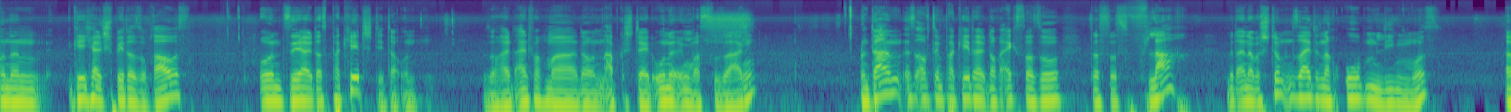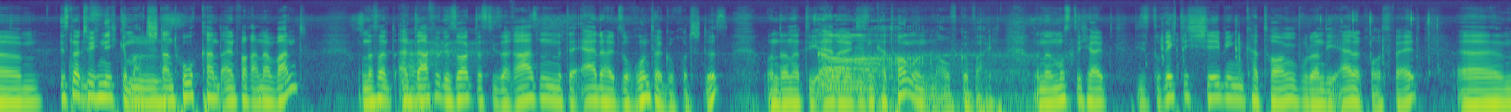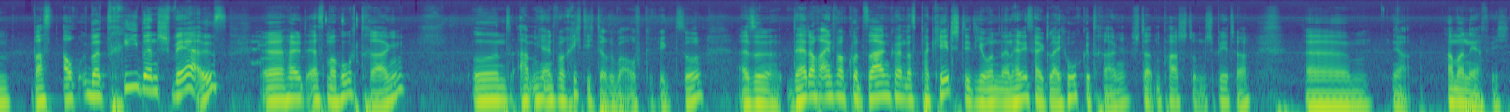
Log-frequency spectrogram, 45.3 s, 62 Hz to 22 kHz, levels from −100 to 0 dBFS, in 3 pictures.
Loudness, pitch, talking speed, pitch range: -22 LUFS, 110 Hz, 195 wpm, 95-120 Hz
